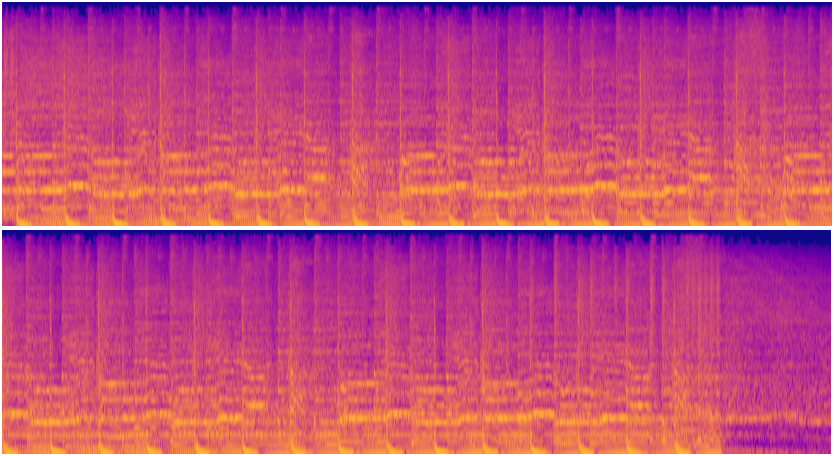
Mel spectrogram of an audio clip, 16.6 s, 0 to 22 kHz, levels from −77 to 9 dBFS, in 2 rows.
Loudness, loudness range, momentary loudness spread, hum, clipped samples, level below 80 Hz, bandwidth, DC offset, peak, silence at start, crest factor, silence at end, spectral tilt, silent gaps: -10 LUFS; 1 LU; 2 LU; none; under 0.1%; -14 dBFS; over 20 kHz; under 0.1%; 0 dBFS; 0 s; 10 dB; 0 s; -4 dB/octave; none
